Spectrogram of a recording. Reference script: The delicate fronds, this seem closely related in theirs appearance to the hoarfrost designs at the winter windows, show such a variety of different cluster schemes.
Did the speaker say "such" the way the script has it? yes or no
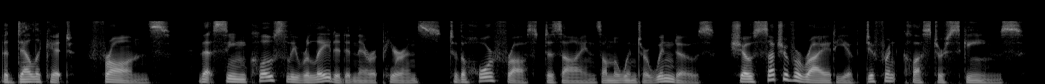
yes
